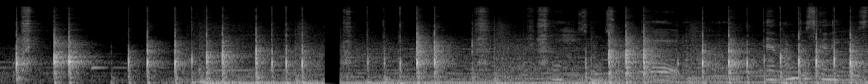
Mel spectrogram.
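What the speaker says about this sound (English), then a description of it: "So then I just put it in a pile and I just chop it" A knife chops wet spring-mix salad greens on a cutting board in a home kitchen, quick irregular taps and crunches close up, with a brief pause partway through and a low background hum.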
